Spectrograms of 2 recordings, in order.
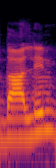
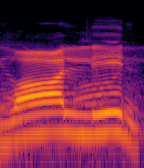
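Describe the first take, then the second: First: The word starts with a plain d sound. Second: The word starts with an emphatic ḍ sound. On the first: The speaker calls it wrong. "ना तो दाल के साथ दालीन पढ़ेंगे" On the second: The speaker calls it right. "किनारा जुबान ऊपर के दाढ़ों के बलाई हिस्से से मिलाकर"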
